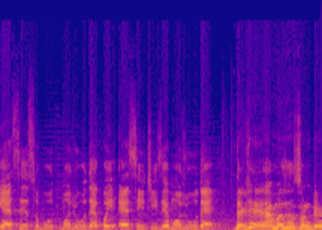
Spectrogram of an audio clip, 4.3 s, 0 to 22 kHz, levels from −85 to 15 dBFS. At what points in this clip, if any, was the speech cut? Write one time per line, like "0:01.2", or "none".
0:03.0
